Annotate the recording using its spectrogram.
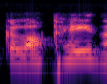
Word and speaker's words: Galoppi: Hi, yeah, my name is Kate Galoppi. That's the pronunciation. It's an Italian surname, to let listeners know.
